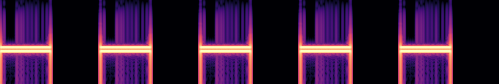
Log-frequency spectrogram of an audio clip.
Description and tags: A busy signal, made from scratch.
busy, dtmf, signal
